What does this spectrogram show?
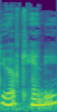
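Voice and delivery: plain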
